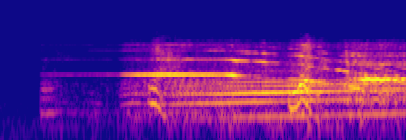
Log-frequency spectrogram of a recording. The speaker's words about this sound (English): The meadow. The tree. That siren. That must be the police. The police!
